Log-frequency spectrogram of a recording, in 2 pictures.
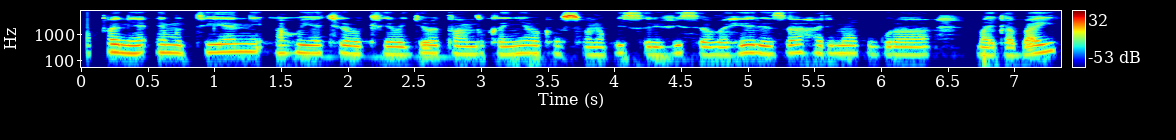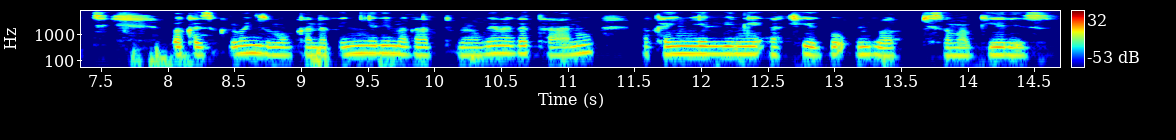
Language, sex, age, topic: Kinyarwanda, female, 18-24, finance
